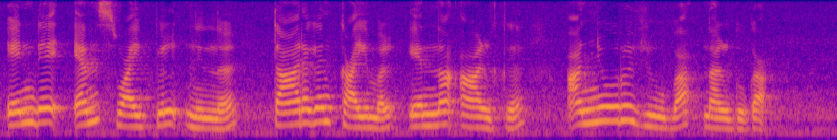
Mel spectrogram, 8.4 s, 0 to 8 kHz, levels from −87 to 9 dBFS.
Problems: constant background noise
